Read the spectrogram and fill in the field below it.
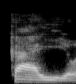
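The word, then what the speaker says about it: Caio: name okay it's uh caillou it's it's it's pronounced like kyle but it's written differently because it's portuguese right it's c-a-i-o and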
